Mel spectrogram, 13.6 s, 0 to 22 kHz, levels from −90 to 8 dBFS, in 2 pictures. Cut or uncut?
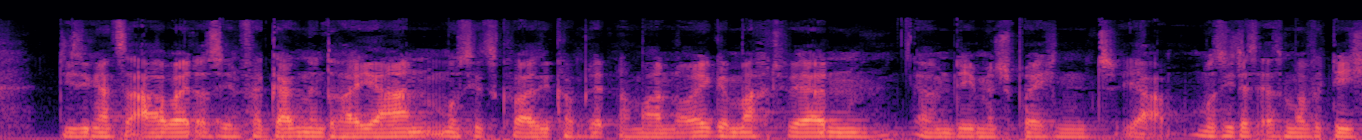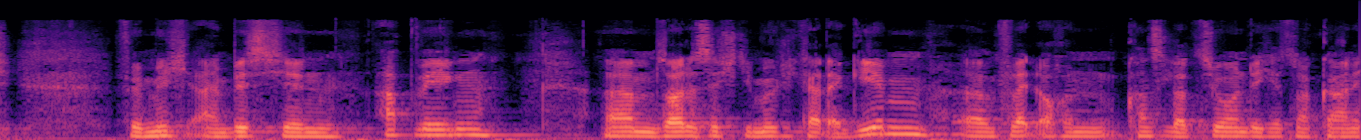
uncut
